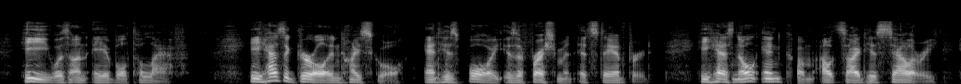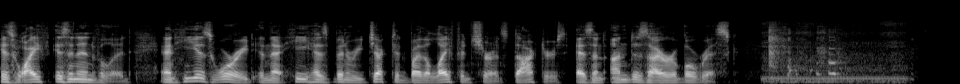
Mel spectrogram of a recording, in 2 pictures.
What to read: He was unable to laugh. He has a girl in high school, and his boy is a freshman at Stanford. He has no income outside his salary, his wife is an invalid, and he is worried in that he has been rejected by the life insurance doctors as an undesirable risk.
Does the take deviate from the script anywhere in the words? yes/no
no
